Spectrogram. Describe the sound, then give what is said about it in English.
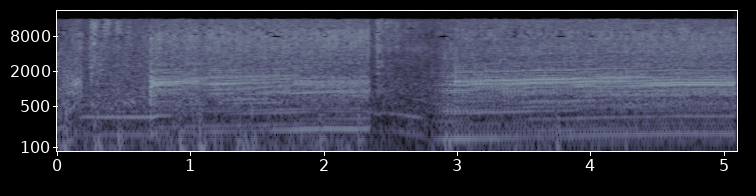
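A race car engine roars and revs up and down with a harsh, gritty tone, shifting briefly before climbing again, while tires squeal faintly underneath. Loud, with no talking. “Ugh, this car sounds nasty.”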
